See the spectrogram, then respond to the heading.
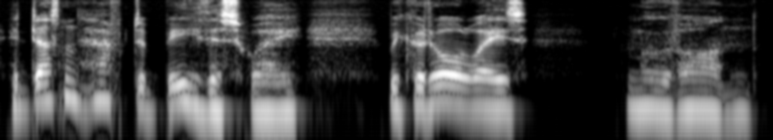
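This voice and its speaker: A man's voice: medium pitch, measured pace, mellow, husky, no room sound, clean studio sound. Man voicing a theatrical, sardonic sitcom woman. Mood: melodramatic, yearning. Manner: theatrical, dramatic delivery. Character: melodramatic, sardonic woman, tango-dancing ballroom co-owner.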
